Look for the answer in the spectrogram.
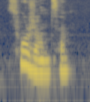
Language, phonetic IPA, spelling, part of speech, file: Polish, [swuˈʒɔ̃nt͡sa], służąca, noun / verb, LL-Q809 (pol)-służąca.wav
